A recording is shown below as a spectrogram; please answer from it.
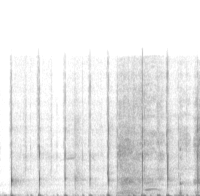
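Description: Fingers snapping in a scattered, irregular run of sharp snaps, poetry-reading style, as approval of a quote just read out.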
